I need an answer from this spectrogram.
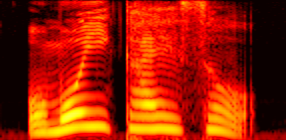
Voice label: female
